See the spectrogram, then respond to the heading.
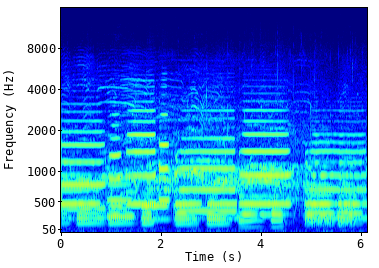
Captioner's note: audience cheering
